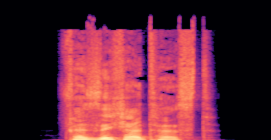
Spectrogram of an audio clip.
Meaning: inflection of versichern: 1. second-person singular preterite 2. second-person singular subjunctive II
- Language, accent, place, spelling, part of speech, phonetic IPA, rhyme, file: German, Germany, Berlin, versichertest, verb, [fɛɐ̯ˈzɪçɐtəst], -ɪçɐtəst, De-versichertest.ogg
